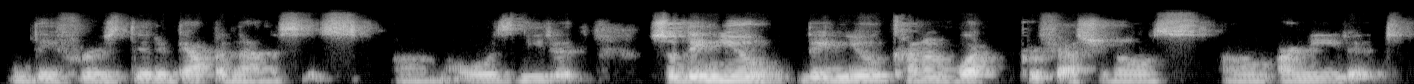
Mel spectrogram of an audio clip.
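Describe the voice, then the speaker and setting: A woman's voice: low voice, steady tone, normal speed. A woman with an Aruban accent explaining informally in an online session, mixing Dutch terms into her English. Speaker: panel speaker from Aruba. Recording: echoey room with faint noise.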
